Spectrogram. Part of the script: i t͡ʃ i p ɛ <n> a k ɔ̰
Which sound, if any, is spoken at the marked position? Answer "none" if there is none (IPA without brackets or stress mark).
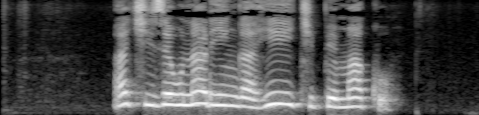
m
